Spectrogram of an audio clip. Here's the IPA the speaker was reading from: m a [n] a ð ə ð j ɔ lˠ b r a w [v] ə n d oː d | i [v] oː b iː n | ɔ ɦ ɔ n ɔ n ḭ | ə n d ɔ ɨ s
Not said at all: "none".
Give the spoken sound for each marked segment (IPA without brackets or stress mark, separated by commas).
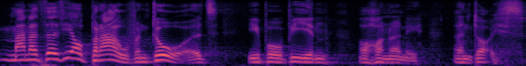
n, v, b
